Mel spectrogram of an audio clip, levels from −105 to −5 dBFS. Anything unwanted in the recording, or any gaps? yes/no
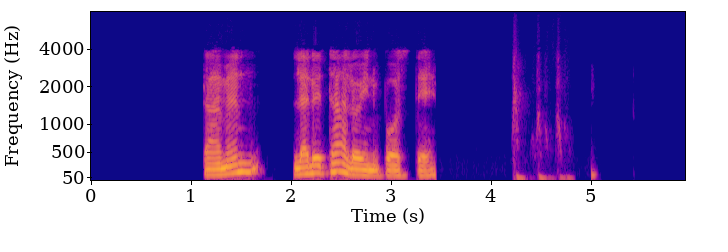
yes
